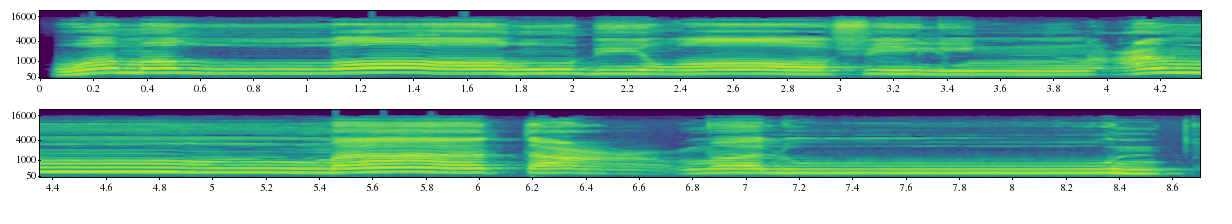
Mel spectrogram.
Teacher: نون کے اوپر وقف کریں گے تو زبر ہے تو جزم پڑھیں گے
